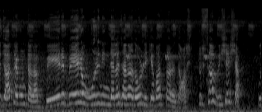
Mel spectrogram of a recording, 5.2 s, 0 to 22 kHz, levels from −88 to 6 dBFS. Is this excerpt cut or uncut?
uncut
